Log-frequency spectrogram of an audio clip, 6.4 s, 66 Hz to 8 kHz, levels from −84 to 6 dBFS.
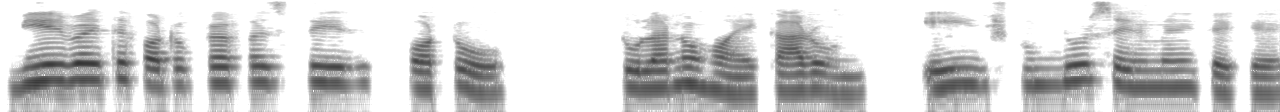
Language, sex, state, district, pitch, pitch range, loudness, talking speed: Bengali, female, West Bengal, North 24 Parganas, 200 Hz, 170-230 Hz, -27 LUFS, 120 wpm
